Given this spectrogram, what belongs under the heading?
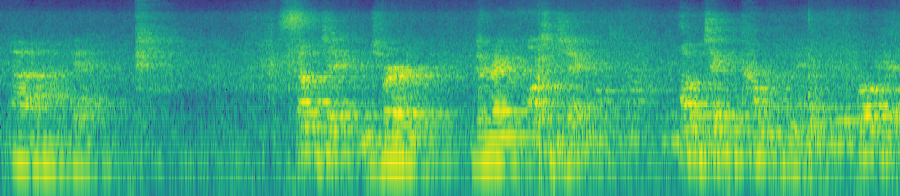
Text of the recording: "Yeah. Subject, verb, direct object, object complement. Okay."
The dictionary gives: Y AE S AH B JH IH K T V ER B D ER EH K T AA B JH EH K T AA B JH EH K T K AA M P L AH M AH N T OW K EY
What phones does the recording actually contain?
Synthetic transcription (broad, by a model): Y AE S AH B JH IH K T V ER D ER EH K T AA B JH EH K T AA B JH EH K T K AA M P AH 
